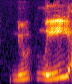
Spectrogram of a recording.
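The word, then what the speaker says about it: Nhut Le: And also Newt Lee, that's how you say his name, Judo Master.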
